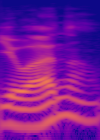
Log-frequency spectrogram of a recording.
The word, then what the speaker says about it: Johannes: Donc, moi, alors, ça s'écrit Johannes, mais ça se dit Johan, voilà.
